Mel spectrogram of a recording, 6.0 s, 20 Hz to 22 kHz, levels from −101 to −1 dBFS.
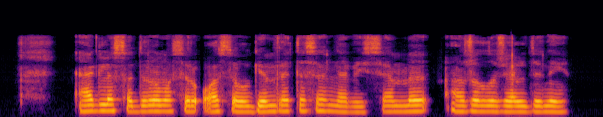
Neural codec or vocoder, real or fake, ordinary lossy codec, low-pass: codec, 16 kHz, 16 kbps, FreqCodec, smaller model; fake; AAC, 48 kbps; 7.2 kHz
